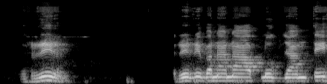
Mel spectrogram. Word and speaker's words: ऋ: इस ध्वनि का उच्चारण सामान्यतः र धन ई बराबर री की तरह व्यंजनबद्ध होता है।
